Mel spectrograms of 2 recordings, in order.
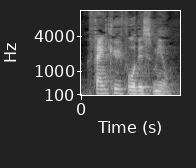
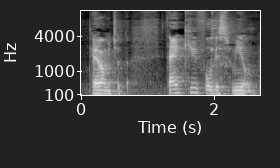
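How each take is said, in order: First: Said in the usual way. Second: Each word drawn out slowly; slow, deliberate English phrase; slow careful repeat. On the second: Shown as a demonstration. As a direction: say it slowly like a lesson. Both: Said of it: "How do I say".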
